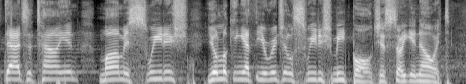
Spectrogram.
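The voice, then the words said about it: Strong Brooklyn New York accent. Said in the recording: “my very strong accent, I grew up in the very deep South, part of Brooklyn, New York.”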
